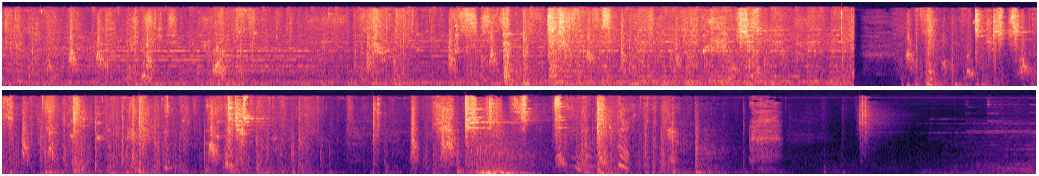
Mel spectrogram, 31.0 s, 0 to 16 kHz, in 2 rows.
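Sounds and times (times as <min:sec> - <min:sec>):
background music: 0:00.0 - 0:12.9, 0:29.2 - 0:31.0
metal blades clashing: 0:05.4 - 0:09.5.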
